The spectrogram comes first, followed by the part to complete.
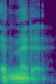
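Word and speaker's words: EDMIT IT: And so I made a brand and it It was spelled EDMIT space IT, and it's pronounced admit it.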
